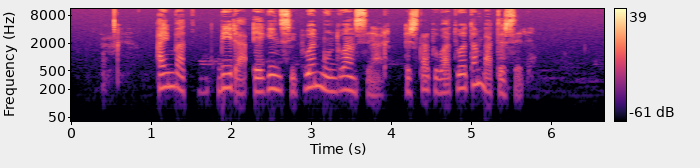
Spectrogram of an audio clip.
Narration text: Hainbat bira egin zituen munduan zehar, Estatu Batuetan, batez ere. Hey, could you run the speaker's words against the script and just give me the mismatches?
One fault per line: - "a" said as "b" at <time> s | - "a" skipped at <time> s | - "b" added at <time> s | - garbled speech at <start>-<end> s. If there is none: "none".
none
